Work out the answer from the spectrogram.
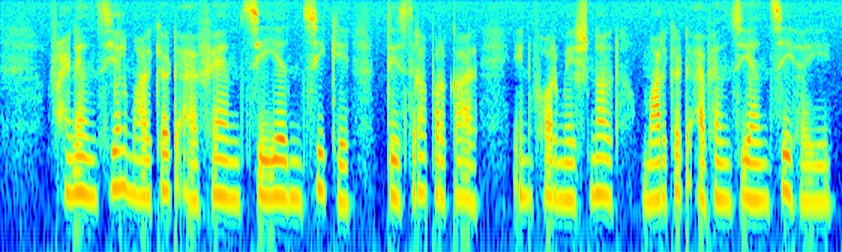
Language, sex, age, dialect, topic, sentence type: Magahi, female, 18-24, Central/Standard, banking, statement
